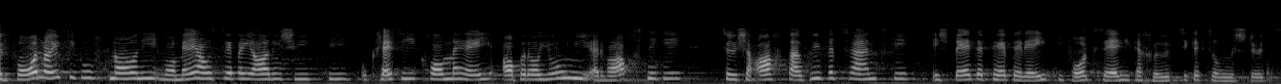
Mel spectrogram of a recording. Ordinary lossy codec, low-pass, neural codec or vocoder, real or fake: MP3, 32 kbps; 5.4 kHz; codec, 32 kHz, 1.9 kbps, SNAC; fake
